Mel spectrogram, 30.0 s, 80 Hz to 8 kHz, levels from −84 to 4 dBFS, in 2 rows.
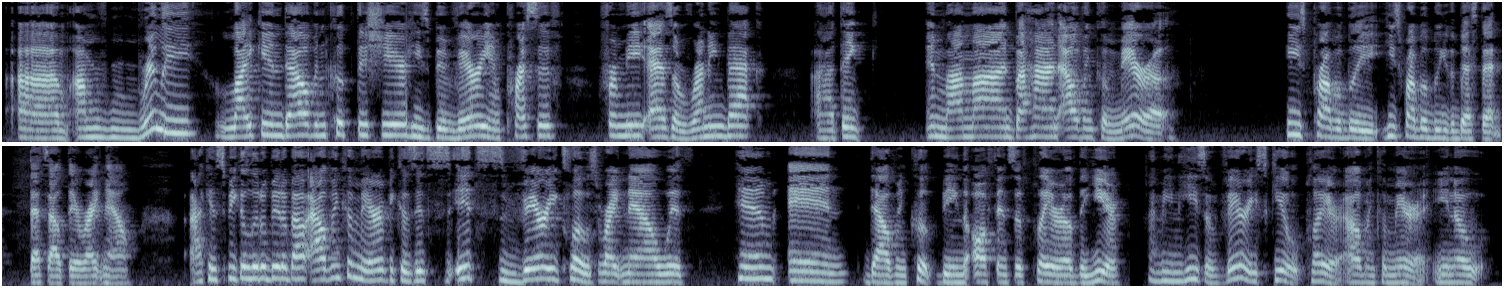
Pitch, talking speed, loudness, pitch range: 190 Hz, 155 wpm, -16 LUFS, 165-215 Hz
